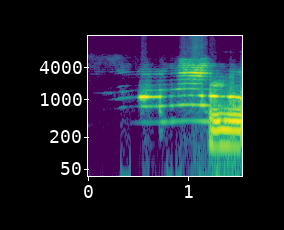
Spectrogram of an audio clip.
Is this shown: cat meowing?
yes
